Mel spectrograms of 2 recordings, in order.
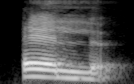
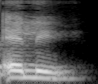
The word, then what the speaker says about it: elle: Elle. Elle. Never elle a. No. Elle.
